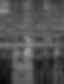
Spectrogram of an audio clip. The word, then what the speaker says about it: সুদক্ষ: যেমন সুদক্ষ, এখানে দয়ের সাথে একটি অ আছে, এরপরে ক্ষীয় আছে, এই জন্য দয়ের অটা ও এর মতো উচ্চারণ হয়েছে।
